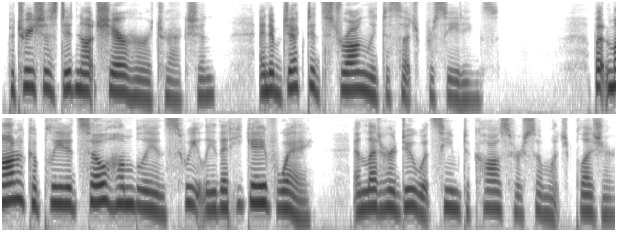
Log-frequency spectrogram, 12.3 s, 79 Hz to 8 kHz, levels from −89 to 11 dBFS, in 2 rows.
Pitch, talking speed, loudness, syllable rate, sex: 190 Hz, 170 wpm, -20 LUFS, 5.2 syllables/s, female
